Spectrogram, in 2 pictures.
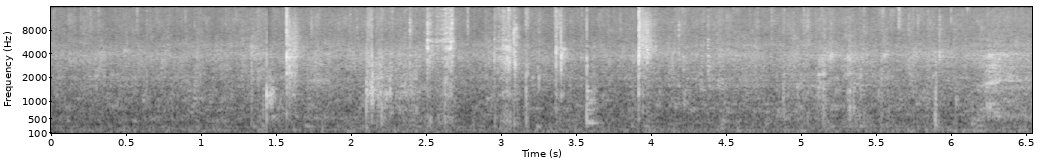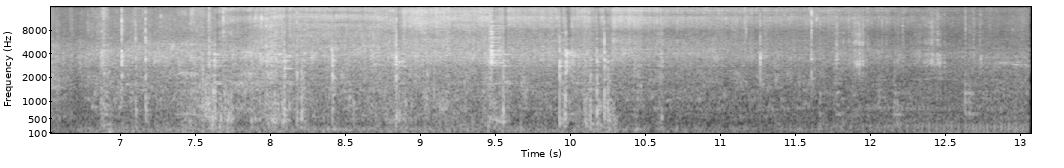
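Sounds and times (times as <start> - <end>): food scraped in a hot pan: 7.6 - 10.9
food sizzling in a pan: 7.8 - 12.4.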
